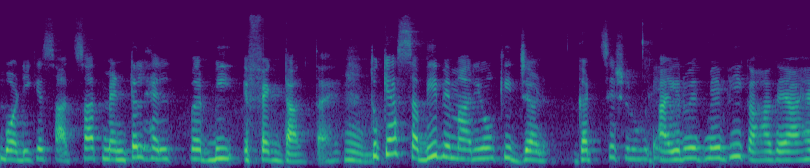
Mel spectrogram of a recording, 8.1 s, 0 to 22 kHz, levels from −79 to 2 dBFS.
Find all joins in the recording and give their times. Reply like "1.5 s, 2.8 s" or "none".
6.6 s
